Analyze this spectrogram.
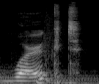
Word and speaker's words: worked: Le ED n'a pas une syllabe propre, il est mangé avec le reste du mot et donc on a un son kt à la fin.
